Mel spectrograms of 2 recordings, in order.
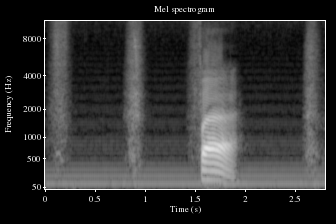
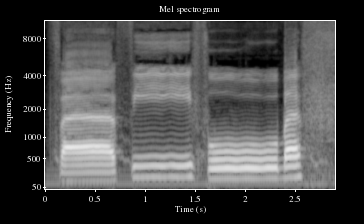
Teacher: ujung gigi Sari atas kita nih disentuhkan dengan bibir bawah bagian dalam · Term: huruf Fa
